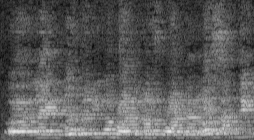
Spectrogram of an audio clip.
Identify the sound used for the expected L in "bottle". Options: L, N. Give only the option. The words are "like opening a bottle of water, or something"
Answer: N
